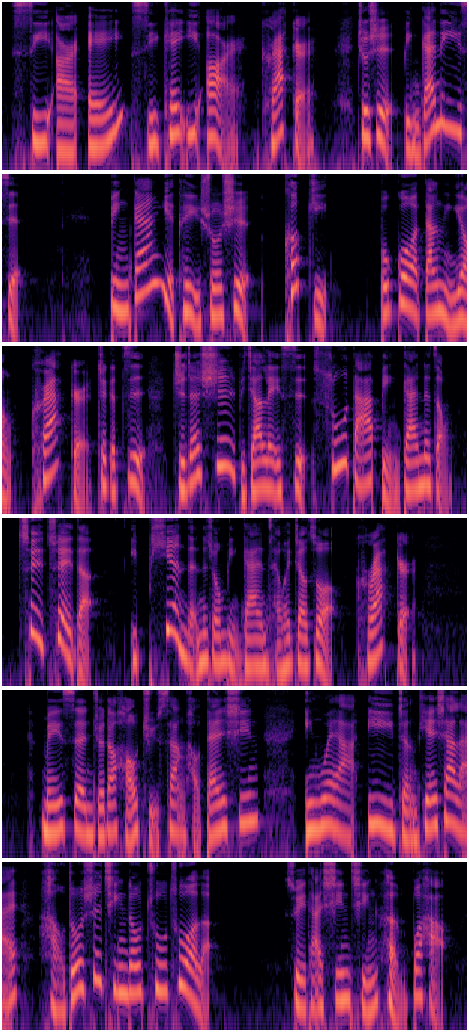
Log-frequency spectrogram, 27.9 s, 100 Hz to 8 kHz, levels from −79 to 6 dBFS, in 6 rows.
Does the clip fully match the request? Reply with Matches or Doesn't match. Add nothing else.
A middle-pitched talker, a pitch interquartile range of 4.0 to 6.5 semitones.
Doesn't match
